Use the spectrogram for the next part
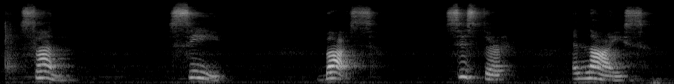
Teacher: It's voiceless, and the place of articulation is alveolar, and the manner of articulation is fricative.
